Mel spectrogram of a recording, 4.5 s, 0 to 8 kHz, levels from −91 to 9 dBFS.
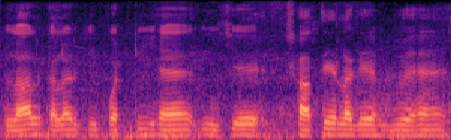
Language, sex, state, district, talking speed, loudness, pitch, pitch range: Hindi, male, Bihar, Katihar, 135 wpm, -17 LUFS, 115 Hz, 110-120 Hz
